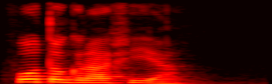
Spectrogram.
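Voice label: "фотография" Komi, female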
